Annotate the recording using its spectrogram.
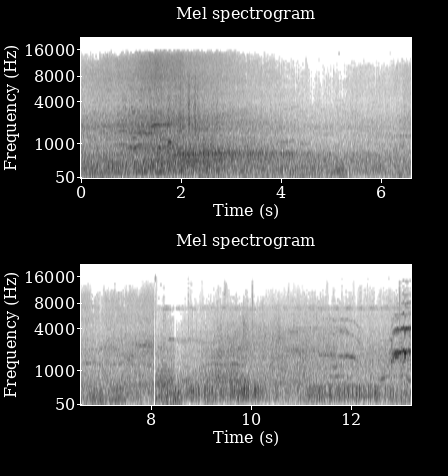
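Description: A B&M hyper coaster train running along its steel track, a loud steady rushing noise mixed with wind on the microphone. The sound breaks off and changes suddenly about eight seconds in.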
